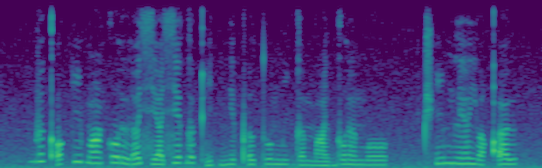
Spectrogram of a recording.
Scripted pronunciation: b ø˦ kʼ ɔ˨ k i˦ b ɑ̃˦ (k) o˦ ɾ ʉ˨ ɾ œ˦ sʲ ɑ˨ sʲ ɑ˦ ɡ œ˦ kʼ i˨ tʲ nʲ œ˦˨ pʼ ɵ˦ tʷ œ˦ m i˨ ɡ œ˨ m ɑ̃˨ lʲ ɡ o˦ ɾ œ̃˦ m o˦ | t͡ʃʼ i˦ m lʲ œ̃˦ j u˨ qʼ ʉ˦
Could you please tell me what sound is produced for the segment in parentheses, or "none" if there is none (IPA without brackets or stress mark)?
k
